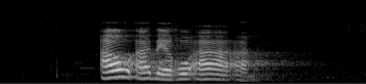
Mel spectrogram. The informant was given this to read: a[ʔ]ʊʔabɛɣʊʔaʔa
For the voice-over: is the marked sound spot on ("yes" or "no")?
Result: no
